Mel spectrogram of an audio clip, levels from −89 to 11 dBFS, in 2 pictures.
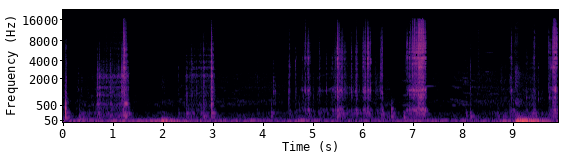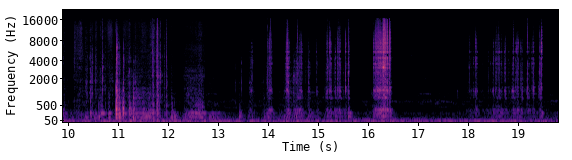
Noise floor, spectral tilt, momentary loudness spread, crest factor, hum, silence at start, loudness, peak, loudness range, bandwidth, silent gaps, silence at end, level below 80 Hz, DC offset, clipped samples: -63 dBFS; -2 dB/octave; 26 LU; 32 dB; none; 0 s; -42 LUFS; -14 dBFS; 15 LU; 16.5 kHz; none; 0.25 s; -52 dBFS; under 0.1%; under 0.1%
